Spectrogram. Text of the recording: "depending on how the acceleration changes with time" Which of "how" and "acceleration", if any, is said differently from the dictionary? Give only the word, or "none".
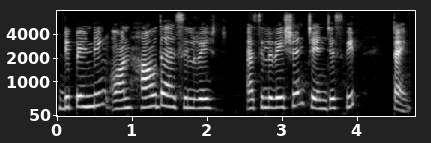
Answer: acceleration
